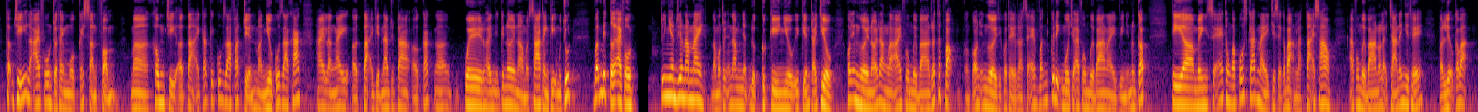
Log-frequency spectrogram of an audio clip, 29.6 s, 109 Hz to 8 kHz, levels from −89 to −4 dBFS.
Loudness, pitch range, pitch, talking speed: -24 LUFS, 115-150 Hz, 130 Hz, 265 wpm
